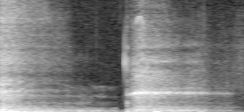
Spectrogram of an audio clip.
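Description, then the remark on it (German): A slow, deep belly breath, the abdomen expanding on the inhale and sinking on the exhale: a long airy exhale, a brief pause, then another drawn-out breath, soft and steady with no talking. “Wir atmen nochmal in den Bauch und zwar, wenn wir einatmen, dann weitet sich der Bauchraum.”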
